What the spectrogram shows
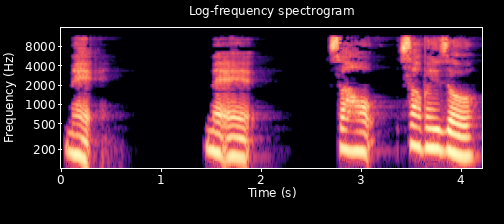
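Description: A woman's voice: fairly low pitch, drawn-out words, dark tone, slightly rough, exaggerated voice. A woman voicing a panicked thirty-year-old daughter who stammers and wails desperately in a told story. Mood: panicked pleading.

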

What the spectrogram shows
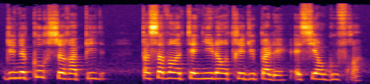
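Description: A woman's voice: a little high, normal speed. Woman narrating a dramatic audiobook. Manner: dramatic, steady storytelling. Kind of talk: scripted narration of a historical novel.

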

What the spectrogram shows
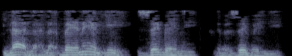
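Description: A man with an Egyptian accent teaching a classroom lesson on Quran commentary, reading the text slowly and then explaining quickly and quizzing his students. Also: mid-range voice, slightly rough, highs cut off.

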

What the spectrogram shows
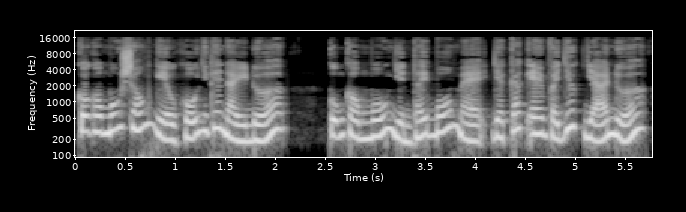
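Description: A woman's voice: fairly high pitch, animated, normal speed, dark tone. A woman voicing a poor young village girl, timid but determined, speaking in a pleading, hesitant way in an audio story.

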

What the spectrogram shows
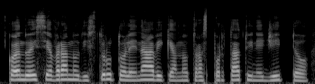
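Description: A woman reading the part of a grave, composed male general in an audiobook, speaking low, subdued and earnest. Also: little pitch movement, fast talker, smooth, dry recording, studio quality, lightly acted. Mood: earnest warning.

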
